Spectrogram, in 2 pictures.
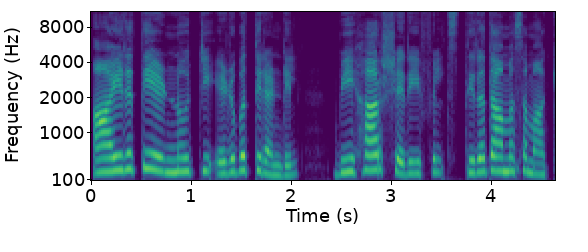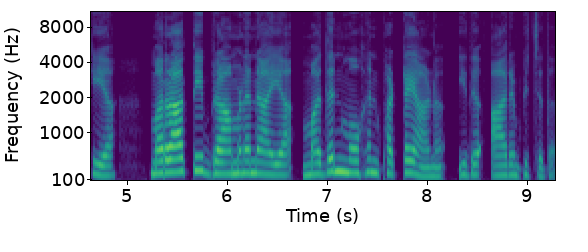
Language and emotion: Malayalam, neutral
